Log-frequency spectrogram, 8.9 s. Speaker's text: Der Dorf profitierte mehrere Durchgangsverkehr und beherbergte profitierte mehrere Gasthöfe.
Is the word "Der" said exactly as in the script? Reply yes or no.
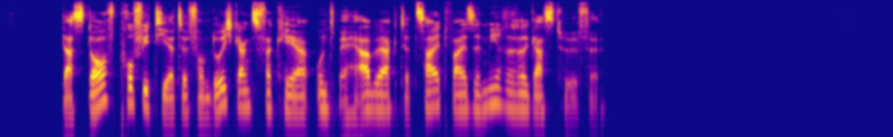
no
